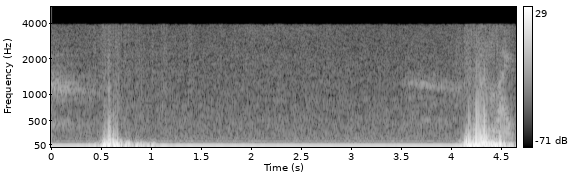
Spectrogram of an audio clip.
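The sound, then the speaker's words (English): A voice imitates heavy breathing: two loud, rough breaths, separated by a few seconds of quiet background hiss, with no words spoken. “breathing heavy like that because it was starting to get heavier for me to breathe.”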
